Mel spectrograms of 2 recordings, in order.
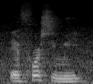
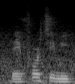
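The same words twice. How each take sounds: The two takes are said the same way.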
